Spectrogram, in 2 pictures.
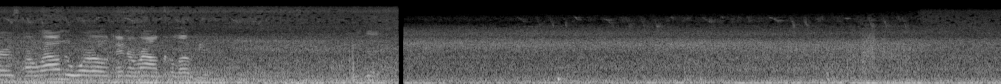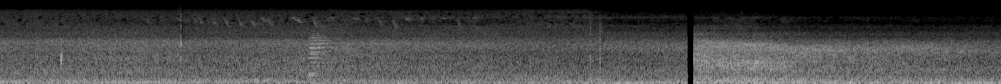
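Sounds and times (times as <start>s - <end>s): street traffic: 0.0s - 4.1s, 5.4s - 20.0s
horn toot: 13.0s - 13.6s.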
